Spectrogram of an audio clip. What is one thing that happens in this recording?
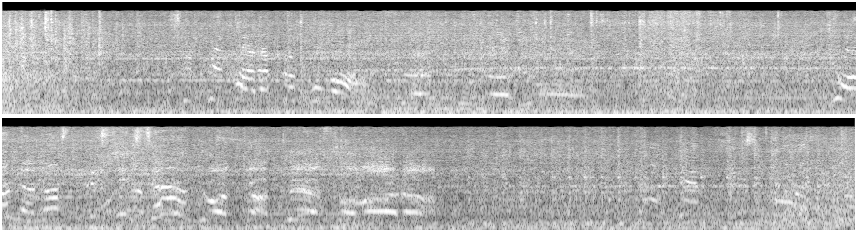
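A young woman speaks urgently, straining.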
